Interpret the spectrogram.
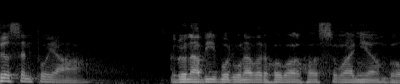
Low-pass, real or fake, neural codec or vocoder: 7.2 kHz; fake; codec, 16 kHz, 1.1 kbps, Voila-Tokenizer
